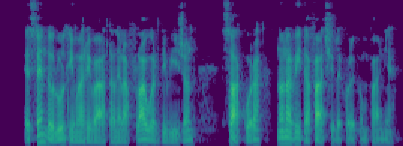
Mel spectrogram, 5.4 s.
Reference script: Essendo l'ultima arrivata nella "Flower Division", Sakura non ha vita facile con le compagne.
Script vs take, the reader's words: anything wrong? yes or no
no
